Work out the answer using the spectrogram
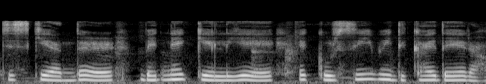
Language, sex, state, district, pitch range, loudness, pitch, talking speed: Hindi, female, Arunachal Pradesh, Papum Pare, 195-215 Hz, -15 LUFS, 205 Hz, 135 wpm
